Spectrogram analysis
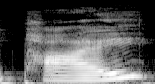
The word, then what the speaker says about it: Pi: So 14 La Tempérance is, in my view, what Givenchy Pie used to be, or P, depending how you pronounce the sacred number.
